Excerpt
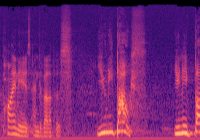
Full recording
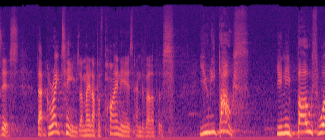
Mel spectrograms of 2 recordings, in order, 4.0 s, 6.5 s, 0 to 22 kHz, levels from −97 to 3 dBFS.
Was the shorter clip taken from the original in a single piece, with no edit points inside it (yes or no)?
yes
